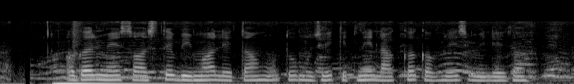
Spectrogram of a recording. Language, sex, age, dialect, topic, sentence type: Hindi, female, 18-24, Marwari Dhudhari, banking, question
